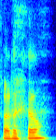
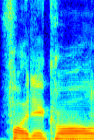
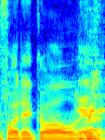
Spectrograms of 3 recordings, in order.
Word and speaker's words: Fårikål: Isn't that your national dish, fadakal? Lamb and stew. That's what he'll be doing. Fårikål or Fårikål. Fårikål. Tor didn't get your Norwegian pronunciation there.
